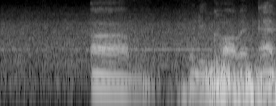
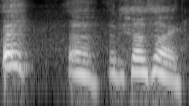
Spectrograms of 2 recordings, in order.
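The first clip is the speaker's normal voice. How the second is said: higher, louder put-on agent voice; agent impression; 10 semitones higher, 6 dB louder, slower than usual. Imitating his agent on the phone, raised put-on voice. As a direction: play the agent, high and loud. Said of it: "he says".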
